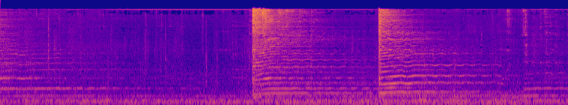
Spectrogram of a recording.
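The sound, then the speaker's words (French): A car drives along on a stretch where it could run in autonomous mode, with a steady low road and engine rumble and a droning hum, broken by two abrupt shifts in the sound. “Donc, cette fois-ci, là, la voiture, donc, elle pourrait rouler en autonome.”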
